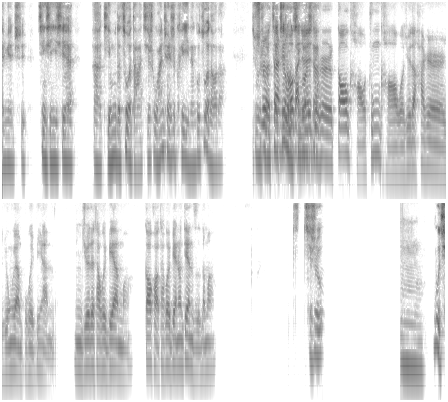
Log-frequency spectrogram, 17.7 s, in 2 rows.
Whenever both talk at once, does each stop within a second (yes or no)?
no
